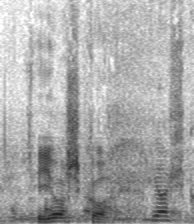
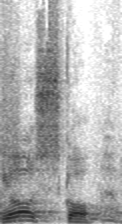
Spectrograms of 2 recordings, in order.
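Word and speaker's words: Joško: Correct pronunciation is? Josko. Josko.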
